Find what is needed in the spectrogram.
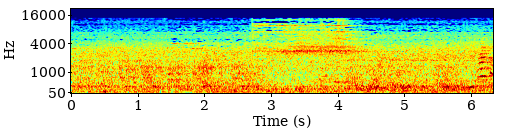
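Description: HY-1300ZST PLC-controlled paper slitter-rewinder running, a kraft paper web travelling over its rollers: a steady, even mechanical noise, with a faint high whine coming in briefly about three seconds in.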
